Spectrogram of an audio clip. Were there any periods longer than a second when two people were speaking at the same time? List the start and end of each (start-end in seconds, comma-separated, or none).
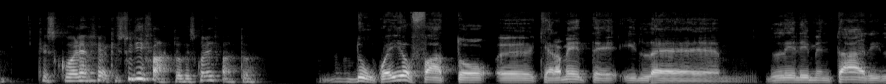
none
